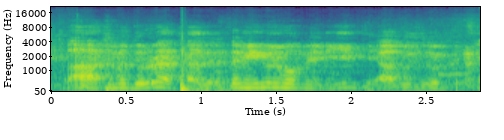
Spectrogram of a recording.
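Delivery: ordinary talk, nothing marked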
